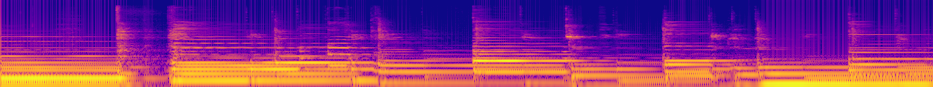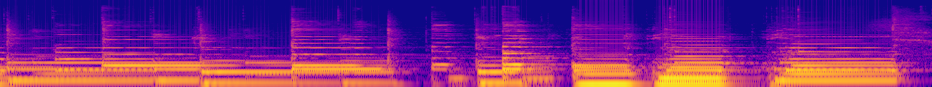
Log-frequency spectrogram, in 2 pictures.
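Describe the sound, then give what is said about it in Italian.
A sequence of sustained chords played on an instrument: three-note triads of D major, B minor and G major, followed by fuller four-note seventh chords ending on A seventh. Each chord is held briefly with clear, steady pitches, moving at a moderate, even pace with no talking. “Se io suono, vabbè, li suono, triadi e poi solo la, la quattro voci con la settima.”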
